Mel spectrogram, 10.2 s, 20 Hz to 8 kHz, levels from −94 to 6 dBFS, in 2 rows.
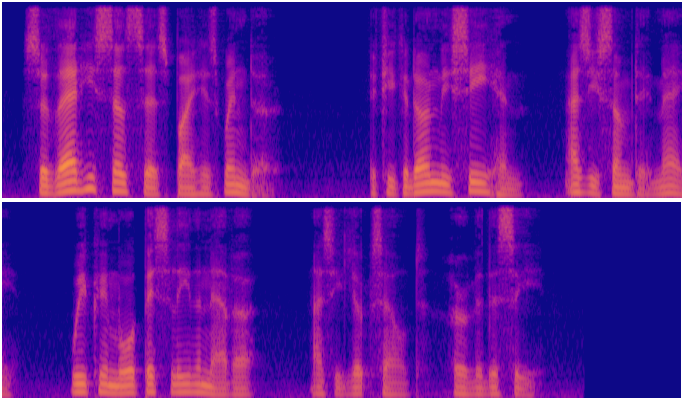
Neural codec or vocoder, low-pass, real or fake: codec, 16 kHz, 0.5 kbps, FunCodec, trained on LibriTTS, 25 frames a second; 7.2 kHz; fake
